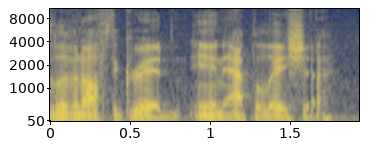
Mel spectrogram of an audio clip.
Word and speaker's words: Appalachia: off the grid in Appalachia or Appalachia how they pronounce it down there in like Eastern Kentucky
